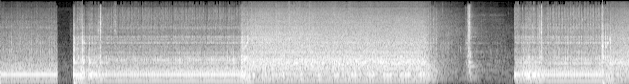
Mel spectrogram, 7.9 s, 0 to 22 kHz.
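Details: Aqua-Flo XP2E pump motor on Dynasty hot tub, heard with side panel on at low and high speed: steady hum with rough fast rattle, fading as it stops; loose bearing spinning in housing.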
